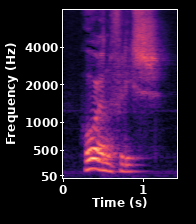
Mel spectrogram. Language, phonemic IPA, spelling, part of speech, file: Dutch, /ˈhorᵊɱˌvlis/, hoornvlies, noun, Nl-hoornvlies.ogg
- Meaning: cornea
